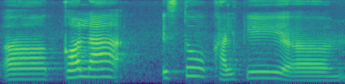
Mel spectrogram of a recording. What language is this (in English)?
Nepali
